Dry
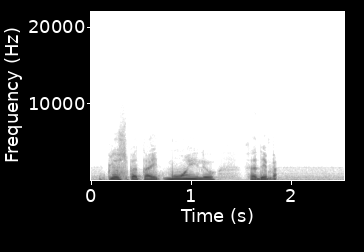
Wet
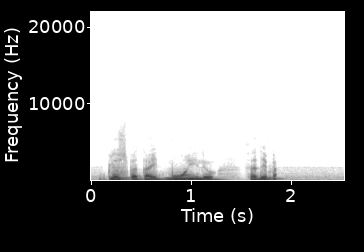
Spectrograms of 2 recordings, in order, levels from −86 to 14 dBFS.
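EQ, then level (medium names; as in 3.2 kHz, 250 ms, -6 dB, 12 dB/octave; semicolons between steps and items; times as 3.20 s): treble shelf 2.4 kHz -10.5 dB; hum notches 60/120/180/240/300 Hz; +4.5 dB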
